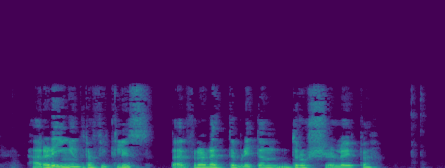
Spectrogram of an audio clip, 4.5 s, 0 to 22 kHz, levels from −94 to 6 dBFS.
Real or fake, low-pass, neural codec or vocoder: real; 10.8 kHz; none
